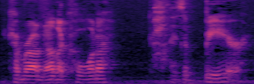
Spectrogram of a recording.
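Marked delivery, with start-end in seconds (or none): 1.5-2.5 whispered in alarm; hushed whisper. Real, not acted. Hiker spotting his first bear, whispered alarm. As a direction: breathe it out, voiceless, startled.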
